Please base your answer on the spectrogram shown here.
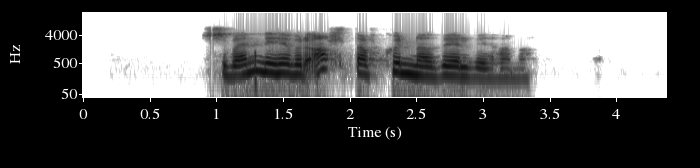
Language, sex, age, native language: Icelandic, female, 50-59, Icelandic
